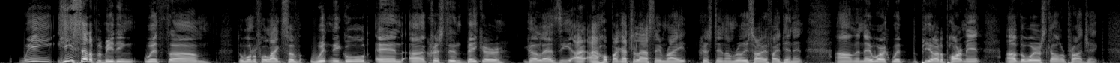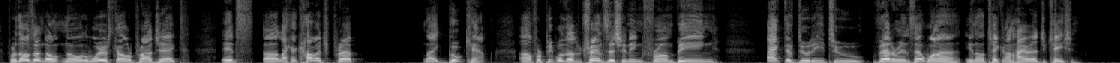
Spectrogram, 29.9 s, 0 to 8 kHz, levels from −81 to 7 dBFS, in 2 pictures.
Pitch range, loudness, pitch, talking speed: 125-160 Hz, -22 LUFS, 140 Hz, 175 wpm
